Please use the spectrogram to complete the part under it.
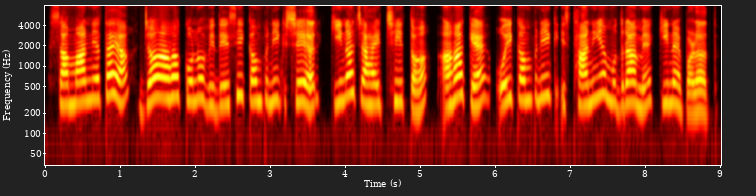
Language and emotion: Maithili, neutral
